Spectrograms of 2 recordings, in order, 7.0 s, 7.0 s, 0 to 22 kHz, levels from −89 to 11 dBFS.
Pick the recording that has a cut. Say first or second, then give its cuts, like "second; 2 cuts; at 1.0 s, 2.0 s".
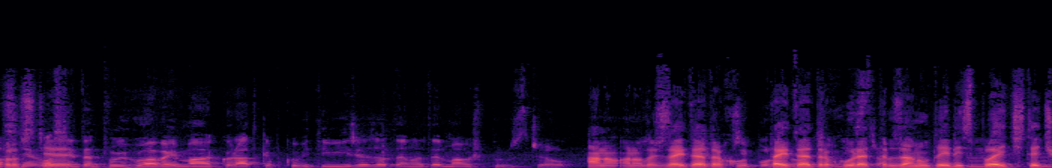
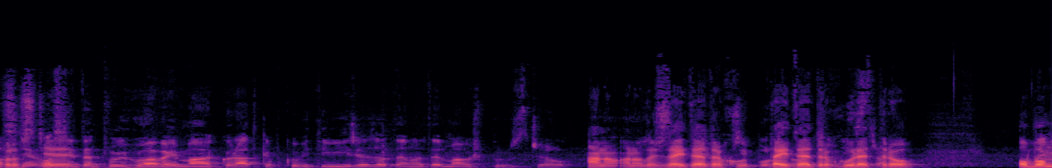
first; 1 cut; at 5.9 s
